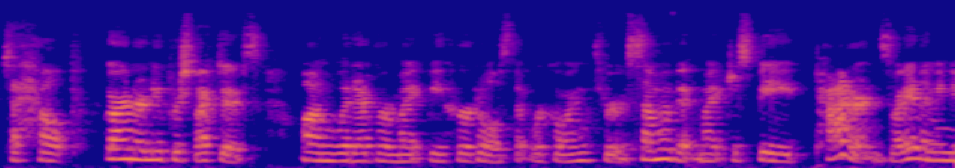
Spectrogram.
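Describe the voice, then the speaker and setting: Lower-voiced woman hosting in an echoey room. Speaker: podcast host. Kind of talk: conversational interviewing.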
